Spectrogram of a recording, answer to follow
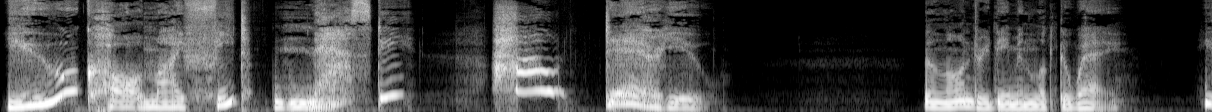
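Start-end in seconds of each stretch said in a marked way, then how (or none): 0.0-5.3 offended wizard. Acted. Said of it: "That happened when he got mad".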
